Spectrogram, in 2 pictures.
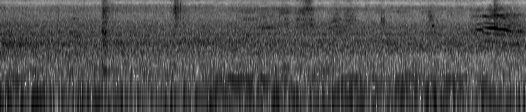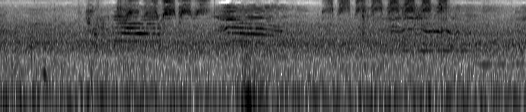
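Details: Stray mother cat and her kittens living on the street, meowing from hunger: several thin, high, wavering meows crowd the second half, overlapping one another, above a steady low rumble of background noise.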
